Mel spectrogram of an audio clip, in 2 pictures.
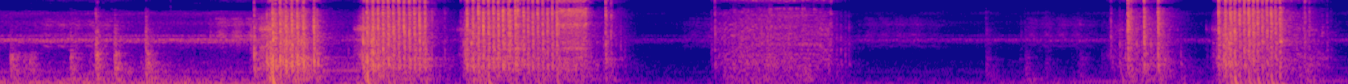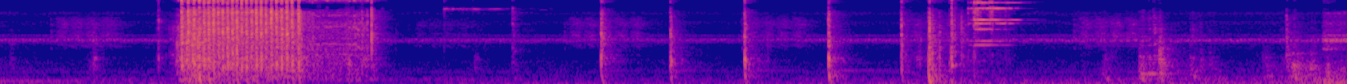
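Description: A socket wrench ratchets in several quick bursts while car bolts are being removed, with clicking strokes separated by short pauses and lighter metallic ticks toward the end, close and clear with no talk.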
